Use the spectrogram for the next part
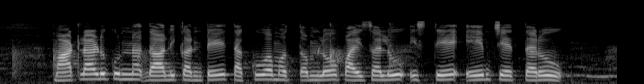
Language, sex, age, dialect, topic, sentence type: Telugu, female, 36-40, Telangana, banking, question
